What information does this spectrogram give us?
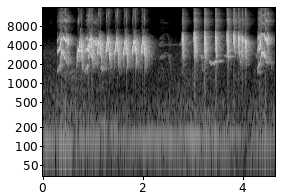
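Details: Rapid harsh chattering from an Oriental magpie-robin, a 'nyrecet' lure call to make other magpie-robins sing: about nine raspy bursts in quick rhythm, a pause, then a second run of six or so, with a faint hum underneath.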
